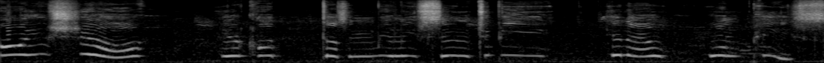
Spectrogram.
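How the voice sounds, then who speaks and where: This put-on character voice is squeaky and extremely high-pitched. It moves at a fairly slow pace with long, frequent pauses over clear background noise. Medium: read story. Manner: kind, easygoing.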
